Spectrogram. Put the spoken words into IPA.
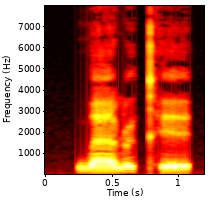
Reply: wæ ɳʉkʰɪ

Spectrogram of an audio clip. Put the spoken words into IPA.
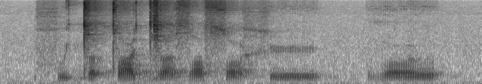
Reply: xudʲətˤø dʲoi̯zˤisˤœxø | ðˤo

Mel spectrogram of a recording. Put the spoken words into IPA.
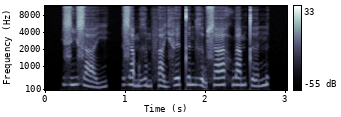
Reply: zi˨˦za˧˩˨j | za̰˧˨m ɣə̰˧˨mfa˧˩jvɛ˧ t̪ə˧nɣə̰˧˨wsaː˧ hwa˧mt̪ə˨˦n

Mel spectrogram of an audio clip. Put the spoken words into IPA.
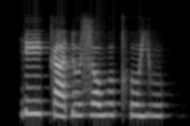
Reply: ɾeː˦ka˨ɗʊ˦ zɔ˦wo˦kʰo˦ju˦

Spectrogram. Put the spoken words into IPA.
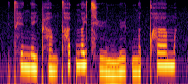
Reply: t̪ʰɪ˧ŋ e˨jpʰɐ˨˧m t̪ʰɐ˥t̚ŋɐ˥jt͡sʰyː˨˩n n̪yː˨k̚ ŋɐ˨˥k̚pʰɐ˥m

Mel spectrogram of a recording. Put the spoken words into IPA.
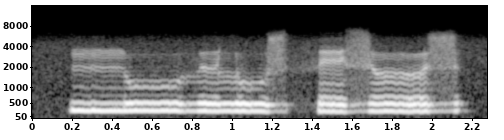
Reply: nːuːðɨluz θezɵz

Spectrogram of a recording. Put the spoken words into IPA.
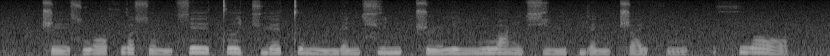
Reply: ʈ͡ʂe˨˩ɪ̯swɔ˧˥xwɔ˧ sʊ˨˩ŋse˥˧ɪ̯t̪ɤ˥˩ t͡ɕɥɛ˥t̪ʊ˥˩ŋ lɥɛ˧˥nɕy˥n ʈ͡ʂɻ̩˧˥li˧˥ŋ lwɑ˥˩ŋɕi˧˥ŋ pjɛ˥˧nʈ͡ʂa˥˩ɪ̯fu˧˥ | fwɔ˥˩

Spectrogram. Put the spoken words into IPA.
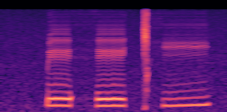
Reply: k͡pehe ǀʰi

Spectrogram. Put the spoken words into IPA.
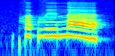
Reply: pʰɜʔvɪː næ

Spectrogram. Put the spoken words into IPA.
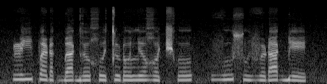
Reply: ɭi pɐ ɽɐɡ͡baɡɵ χʷituɽo lɨʁʷɨt͡ʃʰo | vusʷi vɵɽaɡ͡be

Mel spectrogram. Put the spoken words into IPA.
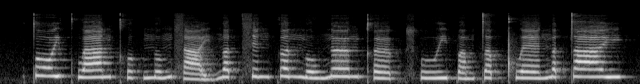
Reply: t̪ɔː˧jkʷʰaː˨˧n kʰʊ˨k̚ n̪ʊ˨˥ŋ saː˨˩jŋɐ˧t̚ sɪ˧ŋ kɐ˧nn̪o˨wn̪œː˧ŋ kʰœː˨k̚t͡sʰuː˨˧jpɐ˨m t̪ɐ˧p̚kʷʰɛː˧ŋɐ˥t̚t̪aː˥j

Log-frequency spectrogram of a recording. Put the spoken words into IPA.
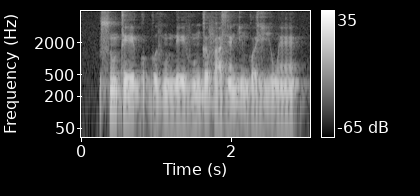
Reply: sũ˦teː˧ɡʷə˨ ɡʷi˨ vũ˨neː˨vũ˦ ɡə˨ va˨zɛ̃˧ɡĩ˨ɡʷɛ˨ ɣi˦˨wɛ̃˧

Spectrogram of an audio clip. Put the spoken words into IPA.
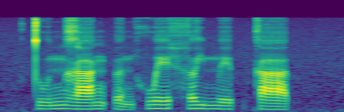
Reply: t̪u˨˦n ɣa˨˦ŋʔə˧˩n hwe˧hə˧j me˨˩p̚ ka˨˩t̚

